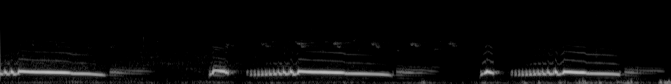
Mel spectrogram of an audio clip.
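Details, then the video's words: Frequent cooing from a Barbary dove, long steady purring coos that fall away at their close, each one introduced by a brief sharp rising note, three phrases in under seven seconds. "Suara Burung Puter Rajin Berbunyi"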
